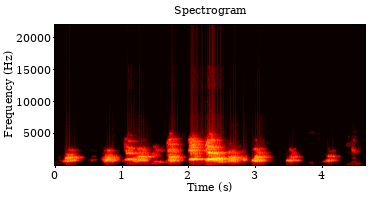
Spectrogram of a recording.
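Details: Young blenheim Cavalier King Charles Spaniels from a New Year's litter of five, indoors in their pen on pick-up day: a rapid string of about a dozen short, tonal yips rising and falling, almost continuous.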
